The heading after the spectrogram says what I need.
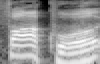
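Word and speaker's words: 法国: 이걸 중국 본토 발음으로 읽으면 파구어 이렇게 됩니다. 법이 파로 발음이 나거든요.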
